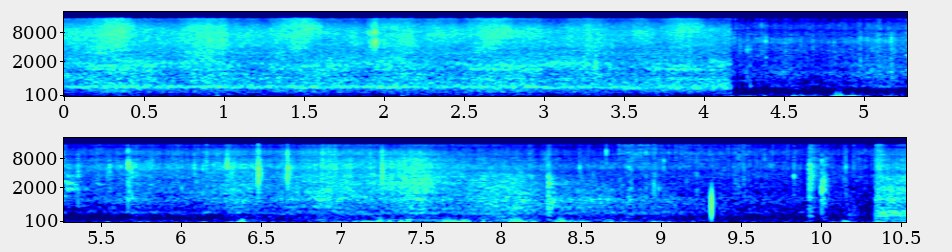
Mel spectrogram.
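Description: Steady riding noise from a bicycle on a tarmac lane, an even hiss of tyres and air with a faint steady hum. About four seconds in it changes abruptly to quieter outdoor sound, with uneven low wind rumble on the microphone.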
